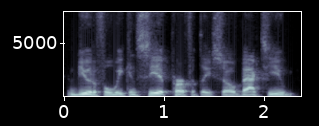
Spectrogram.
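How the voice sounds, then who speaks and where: A man's voice: deep voice, quick pace, darkish tone. A man co-hosting a webinar over a video call, welcoming viewers in an upbeat, encouraging way. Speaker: webinar co-host.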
